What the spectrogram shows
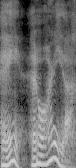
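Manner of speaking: low, unsettling, creepy voice. Describing a man who greets the speaker, imitating a creepy voice. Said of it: "It's just in the creepiest voice".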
